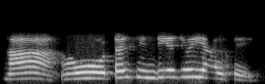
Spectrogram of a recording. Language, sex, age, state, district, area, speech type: Sindhi, female, 30-45, Maharashtra, Mumbai Suburban, urban, conversation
